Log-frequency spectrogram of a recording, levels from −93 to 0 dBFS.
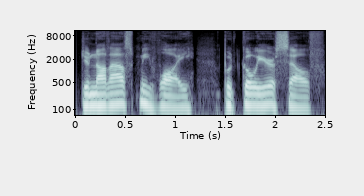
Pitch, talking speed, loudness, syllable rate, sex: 115 Hz, 190 wpm, -16 LUFS, 4.3 syllables/s, male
